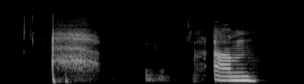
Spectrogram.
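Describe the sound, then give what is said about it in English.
A quick noisy slurp, a few soft wet mouth and swallowing sounds, then a short voiced satisfied 'ahh' after sipping a Coca-Cola, with no talking. “So let me just sip my Coca-Cola before this one.”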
